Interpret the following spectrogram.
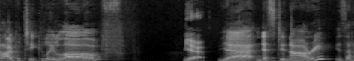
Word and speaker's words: Nestinari: yeah, Nestinari.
